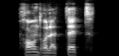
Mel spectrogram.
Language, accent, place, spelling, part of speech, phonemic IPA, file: French, France, Lyon, prendre la tête, verb, /pʁɑ̃.dʁə la tɛt/, LL-Q150 (fra)-prendre la tête.wav
- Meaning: 1. to take the lead, to lead 2. to take the lead, to assume leadership, to become head 3. to pester 4. to get worked up (over), to let (something) get to one, to tie oneself in knots (with)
